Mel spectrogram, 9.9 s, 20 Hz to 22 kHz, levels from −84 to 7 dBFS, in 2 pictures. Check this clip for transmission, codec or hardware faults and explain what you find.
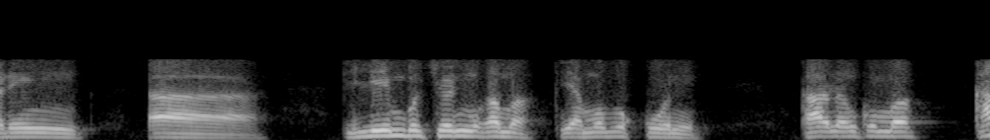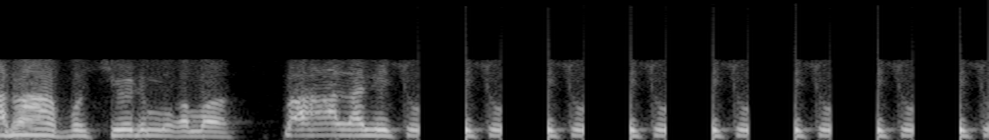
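Two faults are present: tandem speech coding across the whole clip, and a stutter with silent gaps from 7.05 s to the end.

Tandem speech coding runs throughout. The speech passed through more than one codec in series, and each stage re-encoded the damage left by the one before. The sound points to a low-rate AMR-NB link at about 7.95 kbit/s, then G.711 A-law, then CVSD, which makes two true speech coders stacked. Nothing is present above 3.8 kHz, so the speech is muffled. It is also gritty and warbling, rougher than any single narrowband codec would leave it. That compounded roughness is what separates this from a plain band-limited phone line.

The stutter with silent gaps begins at 7.05 s, right after "po sharimukama kpanglani", and lasts to the end. A fragment of about 174 ms plays, then about 238 ms of dead digital silence follows, repeating every 412 ms, seven times in all. 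The likely cause is a stalled stream that replays its last buffer on each retry and then runs dry. Because the identical burst returns at a steady rhythm and the gaps are truly silent, this is not random packet loss or concealment smearing. The audio that should have filled that time is gone.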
